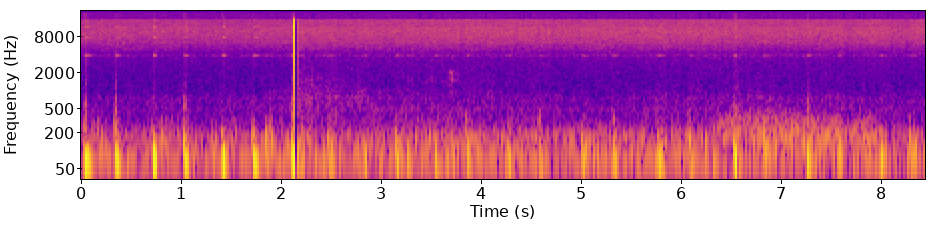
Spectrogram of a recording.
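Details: Female heart auscultated with different stethoscopes at Erb's point, mitral, tricuspid, aortic and pulmonic areas: low muffled heartbeats near 85 a minute under rubbing, one sharp click; normal heart sounds.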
